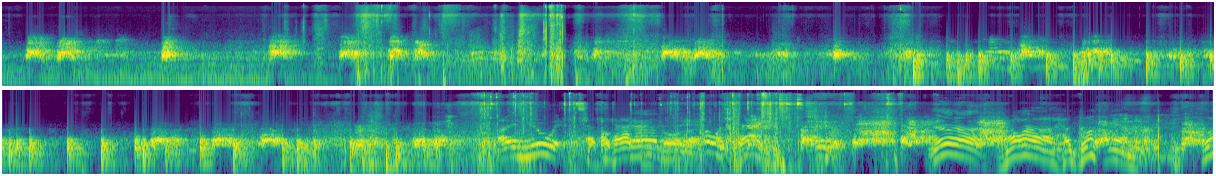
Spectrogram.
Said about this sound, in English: All right, here we go. There's the dog.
